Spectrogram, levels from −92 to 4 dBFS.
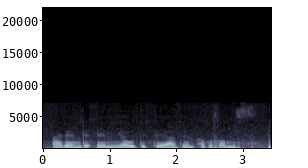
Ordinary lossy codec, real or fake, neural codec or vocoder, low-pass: none; fake; codec, 16 kHz, 2 kbps, FunCodec, trained on LibriTTS, 25 frames a second; 7.2 kHz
